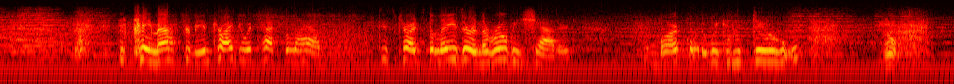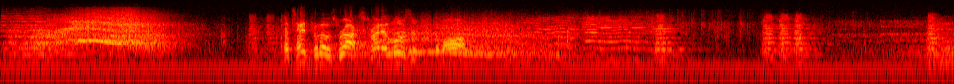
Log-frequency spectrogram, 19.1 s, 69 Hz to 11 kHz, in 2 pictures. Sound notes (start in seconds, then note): 9.6 screeching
